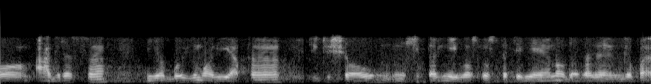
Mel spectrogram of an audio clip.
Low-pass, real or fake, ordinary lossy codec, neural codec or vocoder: 5.4 kHz; real; Opus, 64 kbps; none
